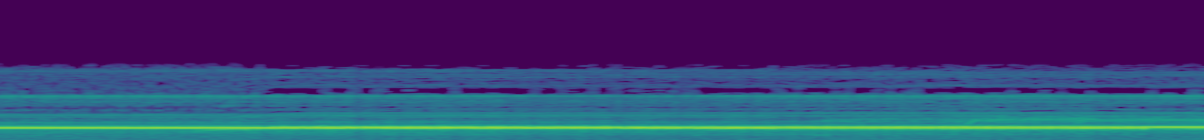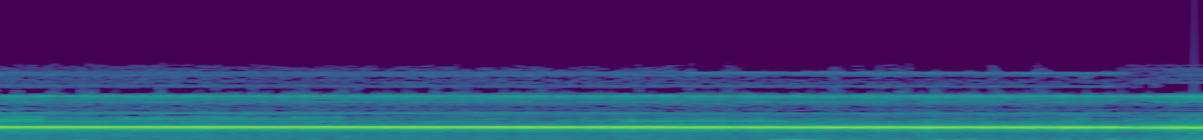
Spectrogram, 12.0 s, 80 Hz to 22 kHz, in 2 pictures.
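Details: After a thunderstorm on 10 June 2014, southern toads gathered at two small ponds keep up a long, level, ringing trill without pause, with a soft low rumble near the end.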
